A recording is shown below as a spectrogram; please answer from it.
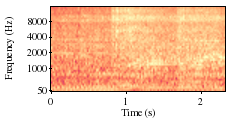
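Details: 2005 Snapper ZTR mower, 1,500 hours, before the carburetor replacement, at minimum throttle the engine pitch climbs and keeps racing instead of settling to idle, wet and burning smell underneath; cause not yet found; uncontrolled revving.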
